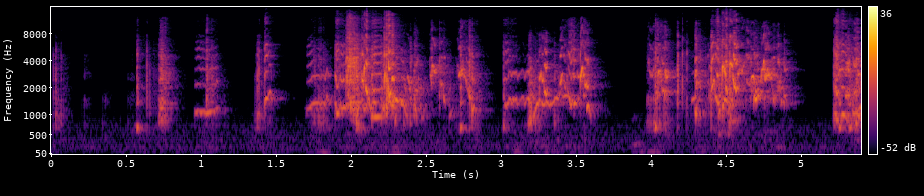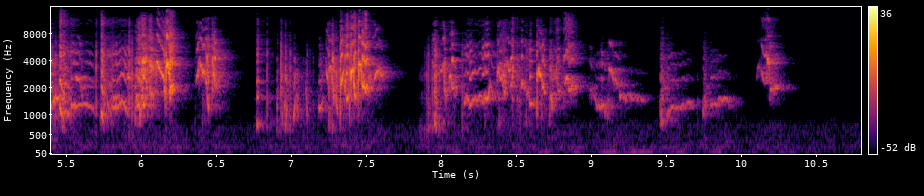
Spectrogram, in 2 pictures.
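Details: Budgerigars described as happy, kept as pets indoors, chattering in dense bursts of harsh, buzzy warbles and squeaky chirps, broken by short pauses through the whole stretch.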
